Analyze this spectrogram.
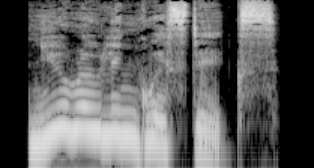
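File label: "neurolinguistics", British English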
